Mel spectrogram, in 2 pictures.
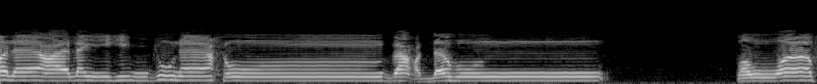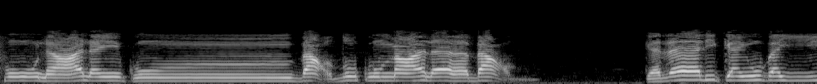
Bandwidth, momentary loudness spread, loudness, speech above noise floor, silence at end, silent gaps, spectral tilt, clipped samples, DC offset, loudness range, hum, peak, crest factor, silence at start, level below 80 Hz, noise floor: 5.2 kHz; 8 LU; -19 LUFS; 39 dB; 0 s; none; -9 dB/octave; under 0.1%; under 0.1%; 3 LU; none; -4 dBFS; 16 dB; 0 s; -56 dBFS; -57 dBFS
